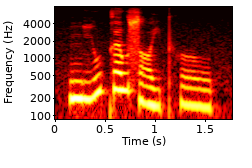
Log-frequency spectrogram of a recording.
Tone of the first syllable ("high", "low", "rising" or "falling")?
rising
